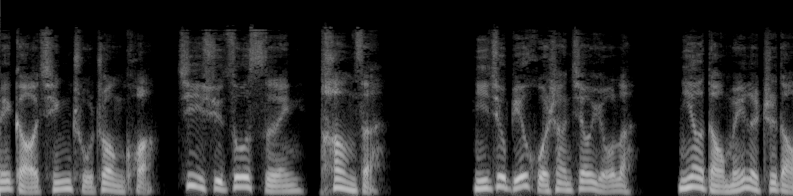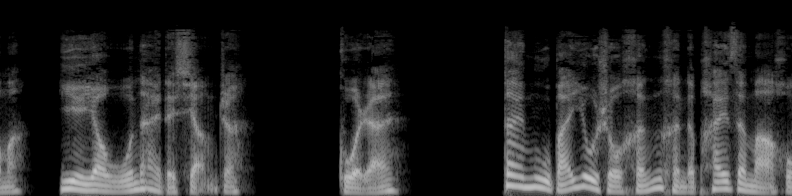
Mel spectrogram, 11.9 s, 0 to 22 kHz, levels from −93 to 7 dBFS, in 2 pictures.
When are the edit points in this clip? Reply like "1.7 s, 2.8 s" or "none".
1.3 s, 2.3 s, 4.9 s, 6.2 s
